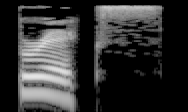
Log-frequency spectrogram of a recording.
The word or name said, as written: brix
